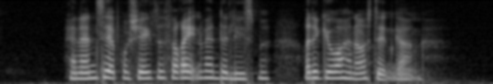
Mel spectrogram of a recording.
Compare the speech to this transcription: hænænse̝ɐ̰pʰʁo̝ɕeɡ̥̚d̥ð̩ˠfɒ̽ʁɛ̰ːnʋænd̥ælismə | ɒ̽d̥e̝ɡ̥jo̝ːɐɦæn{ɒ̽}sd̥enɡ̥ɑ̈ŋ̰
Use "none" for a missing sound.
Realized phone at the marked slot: ɒ̽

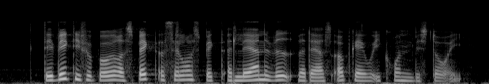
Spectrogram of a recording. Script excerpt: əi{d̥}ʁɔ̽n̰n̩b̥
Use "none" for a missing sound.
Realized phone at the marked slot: ɡ̥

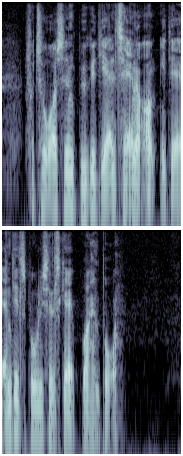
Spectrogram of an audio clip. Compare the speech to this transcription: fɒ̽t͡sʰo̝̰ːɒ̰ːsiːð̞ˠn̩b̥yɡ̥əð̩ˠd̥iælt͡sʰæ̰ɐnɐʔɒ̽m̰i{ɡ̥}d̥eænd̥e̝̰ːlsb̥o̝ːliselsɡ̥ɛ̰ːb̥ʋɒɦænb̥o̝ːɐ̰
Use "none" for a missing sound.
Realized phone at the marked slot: none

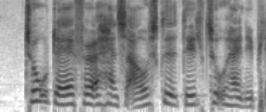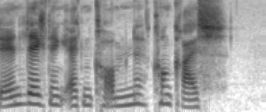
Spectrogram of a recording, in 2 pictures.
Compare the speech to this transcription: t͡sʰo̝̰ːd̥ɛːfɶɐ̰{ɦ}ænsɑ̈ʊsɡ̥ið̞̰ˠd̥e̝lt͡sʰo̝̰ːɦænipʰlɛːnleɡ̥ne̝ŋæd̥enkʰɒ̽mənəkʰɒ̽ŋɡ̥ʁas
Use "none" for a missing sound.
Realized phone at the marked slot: ɦ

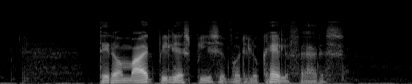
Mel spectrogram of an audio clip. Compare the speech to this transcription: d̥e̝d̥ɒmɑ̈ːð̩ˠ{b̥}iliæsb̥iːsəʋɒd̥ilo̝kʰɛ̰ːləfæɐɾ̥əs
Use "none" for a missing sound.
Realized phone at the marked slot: b̥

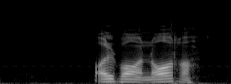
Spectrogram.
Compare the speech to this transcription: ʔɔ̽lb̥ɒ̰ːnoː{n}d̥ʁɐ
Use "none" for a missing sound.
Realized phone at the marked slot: none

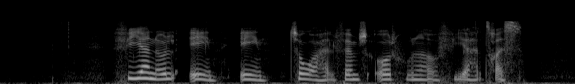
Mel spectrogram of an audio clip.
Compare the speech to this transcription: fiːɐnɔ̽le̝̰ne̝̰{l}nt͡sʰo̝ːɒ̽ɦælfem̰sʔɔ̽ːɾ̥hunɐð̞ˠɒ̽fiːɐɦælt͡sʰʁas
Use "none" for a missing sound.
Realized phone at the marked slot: none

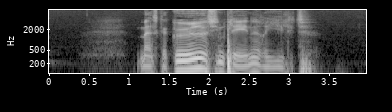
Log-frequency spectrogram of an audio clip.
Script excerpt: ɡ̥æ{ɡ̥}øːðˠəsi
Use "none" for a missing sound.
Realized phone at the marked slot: ɡ̥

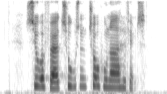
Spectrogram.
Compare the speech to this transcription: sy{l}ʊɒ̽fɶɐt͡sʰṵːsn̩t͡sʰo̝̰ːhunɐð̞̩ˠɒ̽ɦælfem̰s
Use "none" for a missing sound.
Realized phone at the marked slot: none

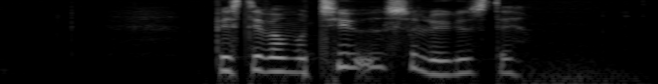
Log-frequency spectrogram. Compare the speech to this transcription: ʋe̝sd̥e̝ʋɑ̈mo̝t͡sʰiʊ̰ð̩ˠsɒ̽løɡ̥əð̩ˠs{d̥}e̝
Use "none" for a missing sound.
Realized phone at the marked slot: d̥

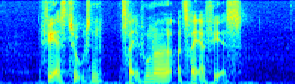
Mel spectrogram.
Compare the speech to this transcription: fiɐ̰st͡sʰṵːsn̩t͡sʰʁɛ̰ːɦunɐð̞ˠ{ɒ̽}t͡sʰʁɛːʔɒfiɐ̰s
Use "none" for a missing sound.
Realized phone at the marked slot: ɒ̽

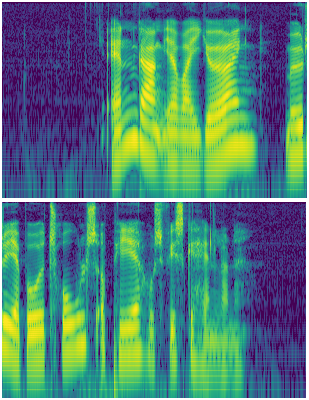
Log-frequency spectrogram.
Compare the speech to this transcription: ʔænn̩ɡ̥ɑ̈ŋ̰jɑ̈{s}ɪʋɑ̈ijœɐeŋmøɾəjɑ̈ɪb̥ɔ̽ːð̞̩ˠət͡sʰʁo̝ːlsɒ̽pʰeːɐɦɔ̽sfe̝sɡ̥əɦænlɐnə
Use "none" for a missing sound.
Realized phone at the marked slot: none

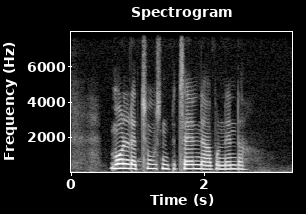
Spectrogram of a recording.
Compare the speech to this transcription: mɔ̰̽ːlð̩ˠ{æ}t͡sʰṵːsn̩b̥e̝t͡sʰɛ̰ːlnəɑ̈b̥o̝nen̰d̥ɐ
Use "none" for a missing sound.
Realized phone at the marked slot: æ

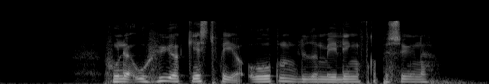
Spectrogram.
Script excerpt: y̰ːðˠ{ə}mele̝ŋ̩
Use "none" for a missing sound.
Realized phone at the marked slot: ɐ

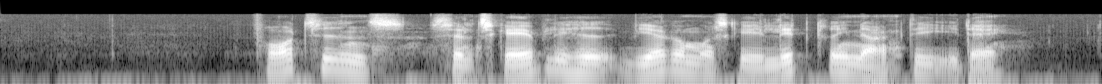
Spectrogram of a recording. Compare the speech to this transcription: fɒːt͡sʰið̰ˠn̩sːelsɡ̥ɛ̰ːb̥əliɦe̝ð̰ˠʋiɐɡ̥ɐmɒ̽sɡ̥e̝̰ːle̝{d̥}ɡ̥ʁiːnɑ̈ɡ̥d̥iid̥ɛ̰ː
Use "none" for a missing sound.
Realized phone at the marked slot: d̥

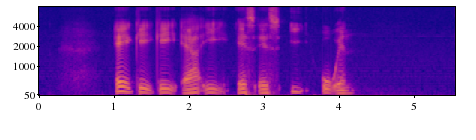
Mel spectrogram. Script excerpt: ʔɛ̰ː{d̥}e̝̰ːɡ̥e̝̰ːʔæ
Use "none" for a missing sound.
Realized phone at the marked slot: ɡ̥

